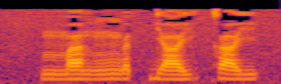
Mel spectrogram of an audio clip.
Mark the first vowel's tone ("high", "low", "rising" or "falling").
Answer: low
